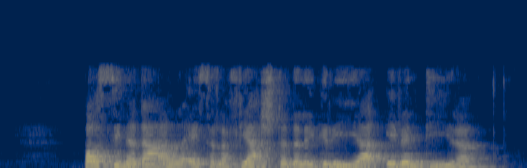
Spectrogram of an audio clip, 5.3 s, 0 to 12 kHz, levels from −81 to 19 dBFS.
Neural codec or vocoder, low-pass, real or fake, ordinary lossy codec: none; 7.2 kHz; real; MP3, 48 kbps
